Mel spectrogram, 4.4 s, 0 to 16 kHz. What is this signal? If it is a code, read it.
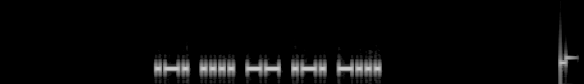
Morse code, heard as a keyed tone, about 36 wpm, 700 Hz. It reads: RHMRB
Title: Code Groups - 5 Letters - 35wpm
